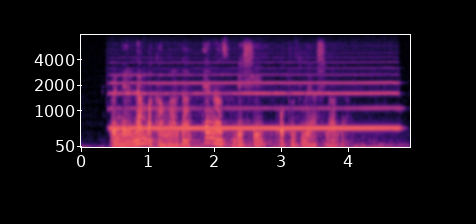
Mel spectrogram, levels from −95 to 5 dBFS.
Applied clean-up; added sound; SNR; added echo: none; Wind instrument, woodwind instrument; 1 dB; reverberation time 1.4 s.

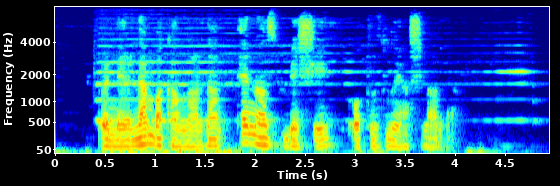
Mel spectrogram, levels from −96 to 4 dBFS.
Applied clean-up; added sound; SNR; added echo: classical method WPE with log-MMSE.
